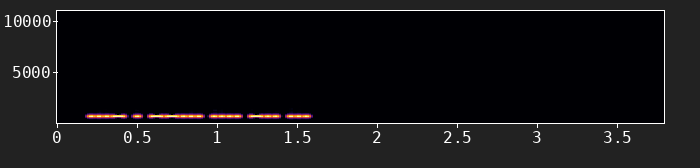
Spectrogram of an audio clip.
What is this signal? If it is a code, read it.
Morse code, heard as a keyed tone, about 52 wpm, 700 Hz. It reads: VE7HDS
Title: DXCC-100 Call Signs - 6 Characters - Repeated 2x - 50wpm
